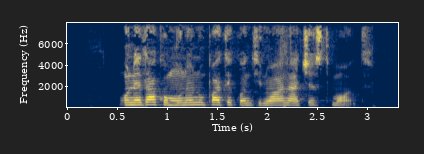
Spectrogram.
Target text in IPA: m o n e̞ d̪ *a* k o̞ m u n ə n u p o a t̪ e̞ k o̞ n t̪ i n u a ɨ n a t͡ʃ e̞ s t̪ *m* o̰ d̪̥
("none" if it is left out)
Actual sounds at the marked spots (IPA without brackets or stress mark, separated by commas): a, m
